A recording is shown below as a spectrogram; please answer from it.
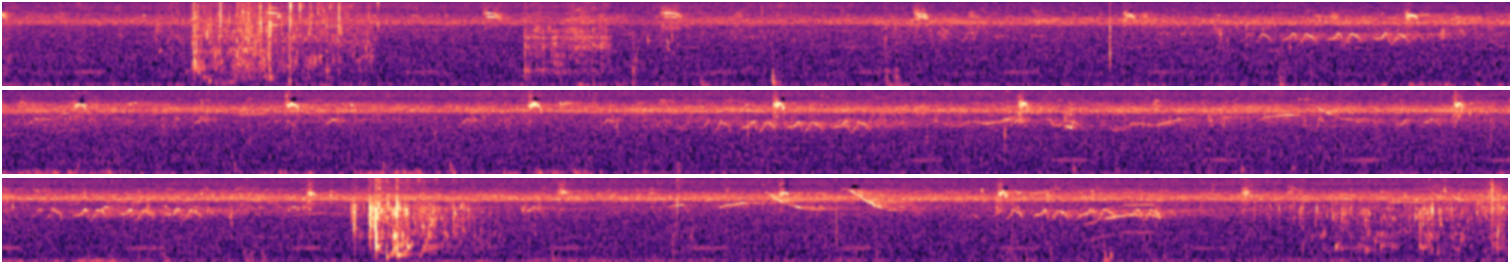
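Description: Quiet pond-side ambience: a steady high-pitched hum with faint bird chirps and a low wind rumble, broken by soft splashes of large tambacu rising to take floating bread. One sharper sudden sound stands out about two-thirds of the way through.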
